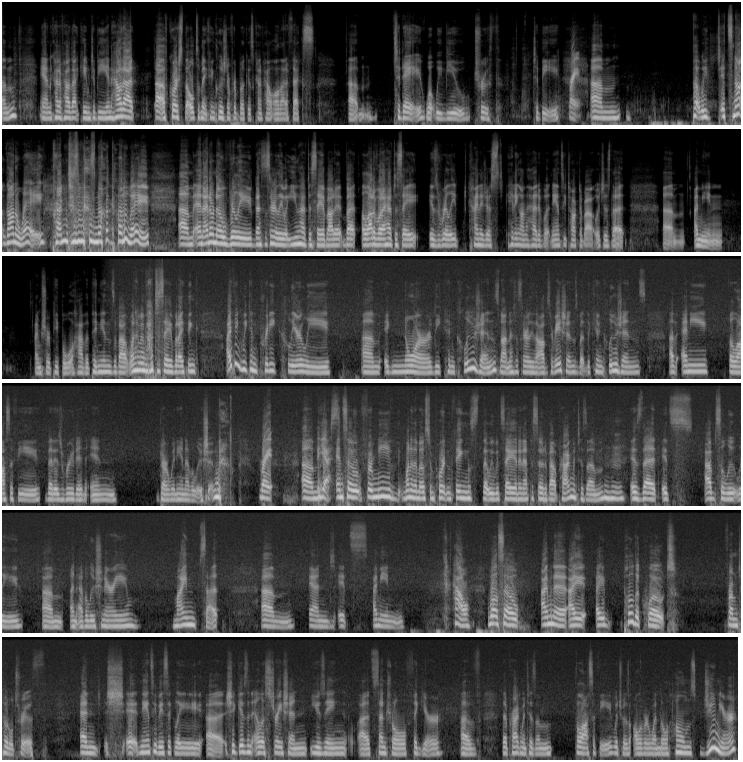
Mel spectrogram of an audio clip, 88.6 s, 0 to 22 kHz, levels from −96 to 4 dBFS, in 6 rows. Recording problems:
distortion; slight; 10 dB below the speech
hiss; faint; from 32 s on; 25 dB below the speech
abrupt cut into speech; at the start

